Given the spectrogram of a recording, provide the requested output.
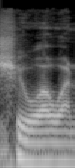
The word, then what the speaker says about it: Chihuahua: es un meme muy conocido en México de que pronunciamos mucho la sh. – Es que lo pronunciamos más como una SH, ¿no? Decimos mm. Chihuahua, ¿no?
